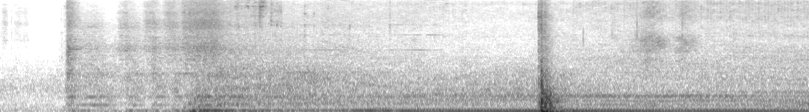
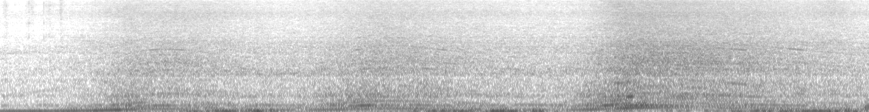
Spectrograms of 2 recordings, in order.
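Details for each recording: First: Ford Territory, cold start first thing in the morning, before repair: engine cranks, catches and settles to a steady idle with a raspy, droning exhaust note from a cracked resonator, later replaced with a straight pipe. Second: Ford Territory after cracked exhaust resonator was replaced with a straight-through pipe: revs rise and fall cleanly through several blips, even, smooth exhaust note with no rasp, rattle or drone.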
